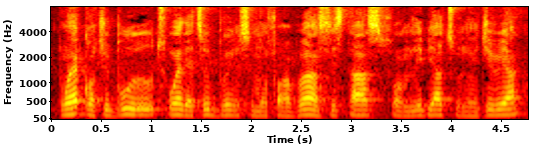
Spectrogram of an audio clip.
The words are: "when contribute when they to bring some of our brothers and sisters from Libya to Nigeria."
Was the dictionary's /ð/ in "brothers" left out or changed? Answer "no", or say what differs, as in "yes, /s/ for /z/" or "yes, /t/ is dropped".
yes, /ð/ is dropped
